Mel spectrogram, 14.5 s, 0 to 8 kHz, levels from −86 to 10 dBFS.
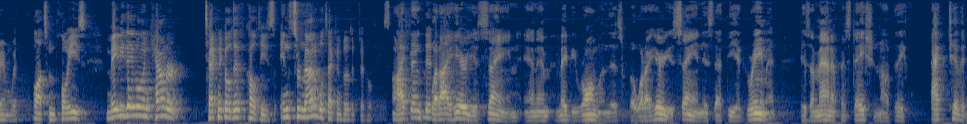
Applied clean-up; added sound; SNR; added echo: none; none; none; none.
